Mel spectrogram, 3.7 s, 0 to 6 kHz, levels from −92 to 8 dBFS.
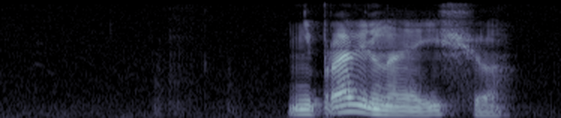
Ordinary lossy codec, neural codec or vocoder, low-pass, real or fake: none; none; 5.4 kHz; real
